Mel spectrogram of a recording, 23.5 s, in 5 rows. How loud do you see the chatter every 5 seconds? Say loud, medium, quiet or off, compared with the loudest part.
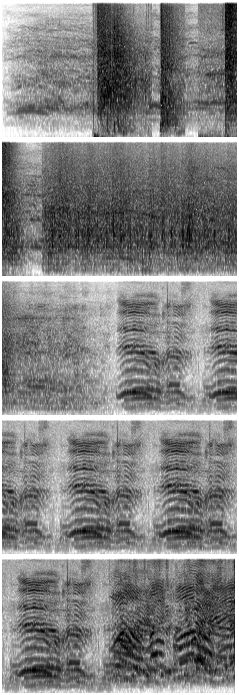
quiet, medium, medium, loud, loud.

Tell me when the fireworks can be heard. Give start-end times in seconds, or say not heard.
1.8-9.8.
